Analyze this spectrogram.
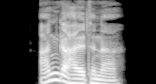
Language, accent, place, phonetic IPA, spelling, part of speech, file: German, Germany, Berlin, [ˈanɡəˌhaltənɐ], angehaltener, adjective, De-angehaltener.ogg
- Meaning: inflection of angehalten: 1. strong/mixed nominative masculine singular 2. strong genitive/dative feminine singular 3. strong genitive plural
